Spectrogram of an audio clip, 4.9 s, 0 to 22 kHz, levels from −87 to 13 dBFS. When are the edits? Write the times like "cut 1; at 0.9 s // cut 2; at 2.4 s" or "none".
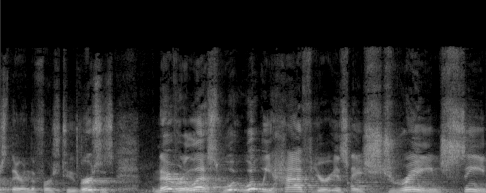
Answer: cut 1; at 1.4 s // cut 2; at 3.5 s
